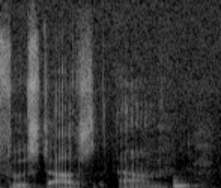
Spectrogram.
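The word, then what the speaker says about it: Wüsthof: are like Henkel's and Wustavs on the German side. That's, when you're in high-end culinary, that's where you go. Wustavs are or Wustavs, the German pronunciation is Wustavs.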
